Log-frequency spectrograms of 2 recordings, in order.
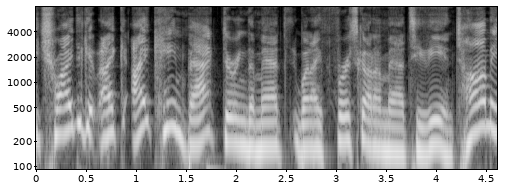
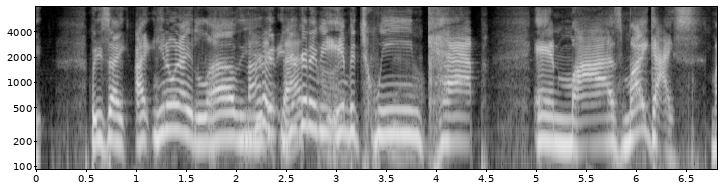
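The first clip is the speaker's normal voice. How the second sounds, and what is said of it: Imitates another person's voice. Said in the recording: “Is that your Tommy impression?”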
